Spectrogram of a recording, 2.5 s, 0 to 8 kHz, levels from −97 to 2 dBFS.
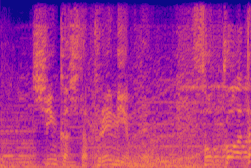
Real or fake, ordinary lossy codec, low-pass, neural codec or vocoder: real; Opus, 16 kbps; 7.2 kHz; none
